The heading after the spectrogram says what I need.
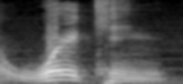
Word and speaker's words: working: Dica de pronúncia, a gente não chega a pronunciar esse G aqui no final. Fica working. A gente não chega a pronunciá-lo working. A gente não fala dessa maneira.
